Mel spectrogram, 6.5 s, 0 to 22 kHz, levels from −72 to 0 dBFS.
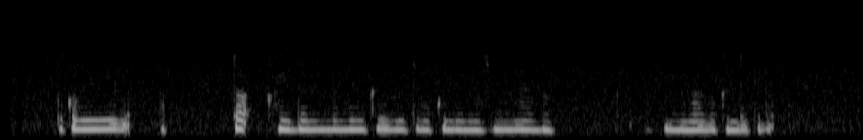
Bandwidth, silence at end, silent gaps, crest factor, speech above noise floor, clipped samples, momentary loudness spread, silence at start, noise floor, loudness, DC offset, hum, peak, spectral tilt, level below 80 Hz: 8.6 kHz; 0.65 s; none; 20 dB; 25 dB; under 0.1%; 14 LU; 0.45 s; -60 dBFS; -36 LUFS; under 0.1%; none; -18 dBFS; -7 dB/octave; -88 dBFS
